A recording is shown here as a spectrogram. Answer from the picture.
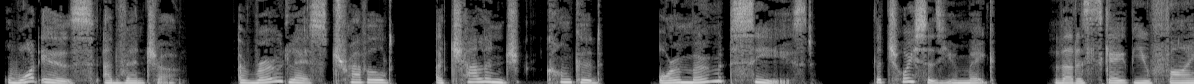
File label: English Softsell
